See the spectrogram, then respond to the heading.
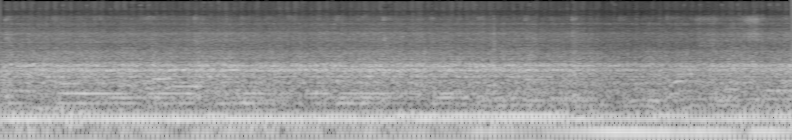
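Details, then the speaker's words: Nissan Sentra, engine running, first suspected aircon compressor: steady low drone with a constant rough metallic grind on top; mechanic traced it with a stethoscope to the worn belt tensioner bearing, which is replaced. "So naramdaman ko at narinig ko nga na sabi ko parang may nagkikis-kisang bakal dun sa dun sa may makina niya."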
